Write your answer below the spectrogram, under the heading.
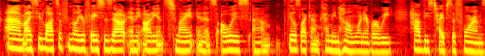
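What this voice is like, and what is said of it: Congested, sick-sounding voice. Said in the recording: “I apologize for my voice in advance. ... recovering from a cold”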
